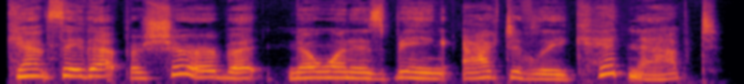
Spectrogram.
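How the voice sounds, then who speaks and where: A young American voice actress plays a polite, composed amateur detective in a mystery adventure game. Her slightly high voice is clear and expressive at a moderate pace, with an inquisitive, questioning manner. The scripted lines are recorded dry, with hardly any room sound.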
